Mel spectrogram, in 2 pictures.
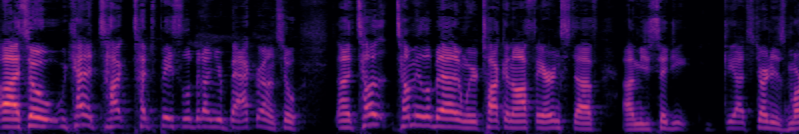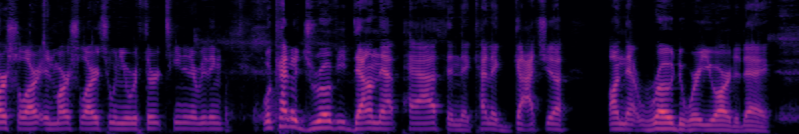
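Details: Adult male speaker; normal conversational speech.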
